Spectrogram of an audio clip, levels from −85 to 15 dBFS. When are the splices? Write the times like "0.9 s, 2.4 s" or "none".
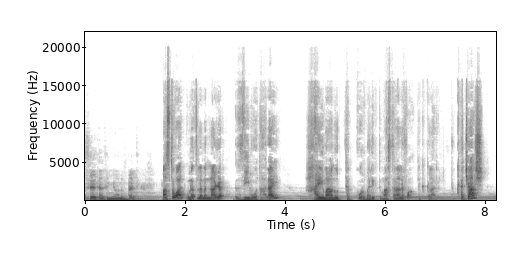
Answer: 1.3 s, 7.3 s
